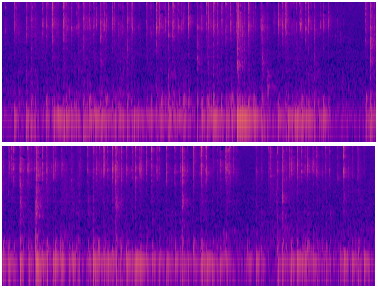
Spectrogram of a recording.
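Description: Fingertips type fast on a white, full-size Apple Magic Keyboard with plastic keycaps on an aluminium base, producing dense, crisp clicks with bright high ticks. The typing runs in bursts with short pauses, over a steady low hum.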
